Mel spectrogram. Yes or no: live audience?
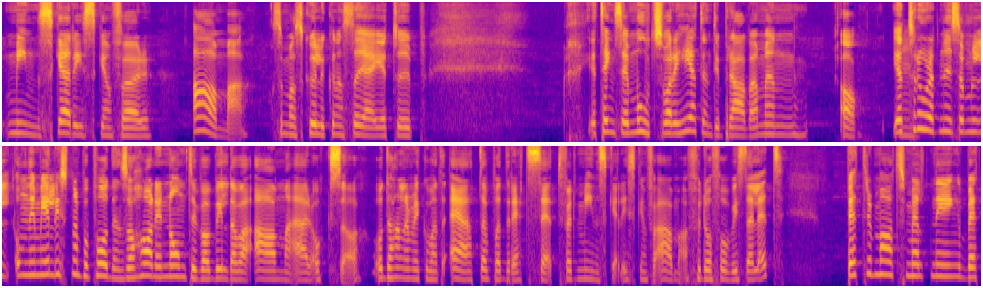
yes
